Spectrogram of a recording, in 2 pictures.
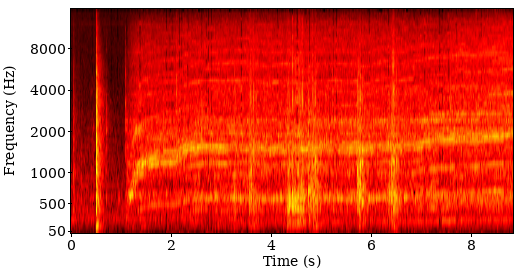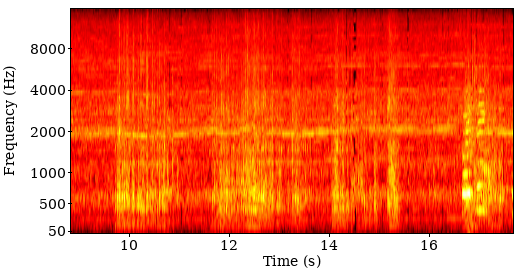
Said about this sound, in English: Now I'm switching back to my hand mixer.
